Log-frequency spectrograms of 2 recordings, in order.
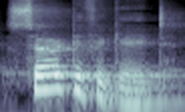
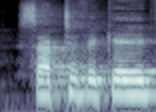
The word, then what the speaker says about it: certificate: Certificate, not Kate. Please don't say it as Kate, the ending.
